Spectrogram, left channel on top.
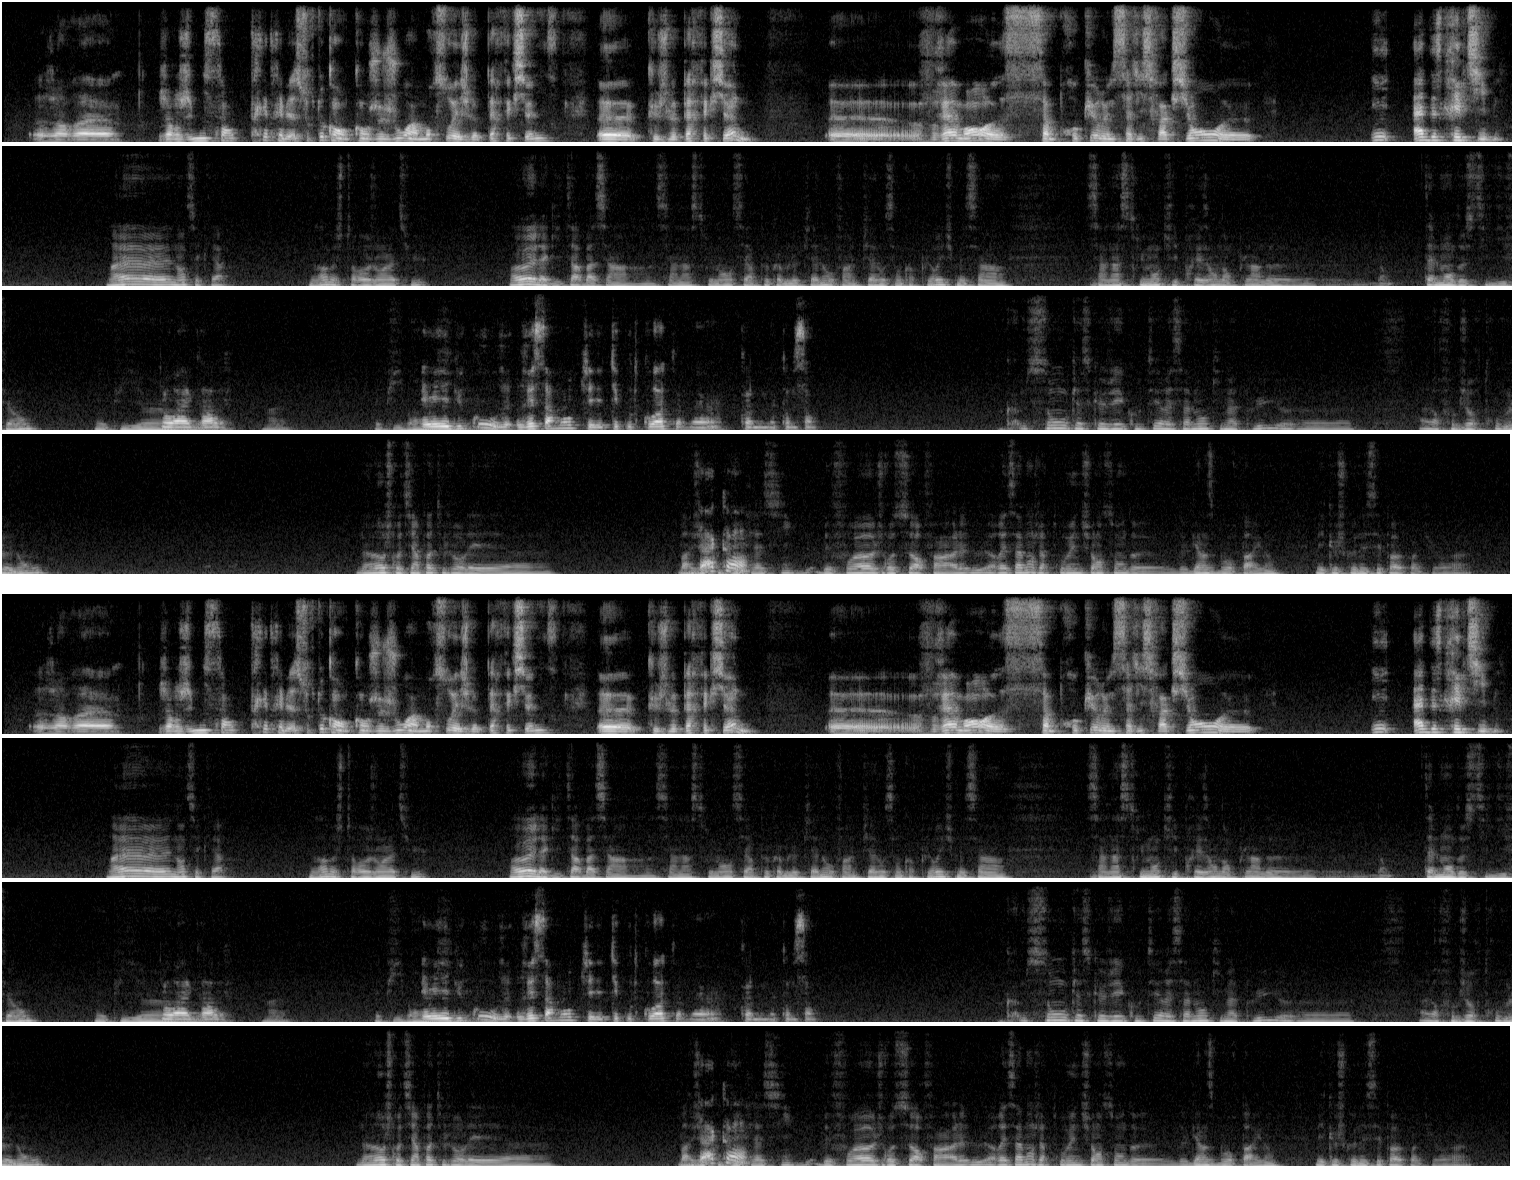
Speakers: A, on the left (about 45°); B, on the right (about 45°).
A: Genre, euh, genre je m'y sens très très bien. Surtout quand, quand je joue un morceau et je le perfectionnise, euh, que je le perfectionne, euh, vraiment, euh, ça me procure une satisfaction euh, i- indescriptible.
B: Ouais, ouais, ouais, non, c'est clair. Non, mais je te rejoins là-dessus. Ouais, ouais, la guitare, bah, c'est un, c'est un instrument, c'est un peu comme le piano. Enfin, le piano, c'est encore plus riche, mais c'est un, c'est un instrument qui est présent dans plein de. dans tellement de styles différents. Et puis. euh,
A: Ouais, grave.
B: ouais. Et puis bon,
A: Et
B: qui
A: du
B: est
A: coup, ré- récemment, t'é- t'écoutes quoi comme, euh, comme, comme son?
B: Comme son, qu'est-ce que j'ai écouté récemment qui m'a plu Euh, Alors, faut que je retrouve
A: Mhm.
B: le nom. Non, non, je retiens pas toujours les. euh, Bah,
A: D'accord.
B: j'écoute des classiques. d- Des fois, je ressors. Enfin, le- récemment, j'ai retrouvé une chanson de, de Gainsbourg, par exemple, mais que je connaissais pas, quoi, tu vois.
